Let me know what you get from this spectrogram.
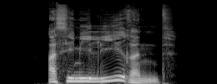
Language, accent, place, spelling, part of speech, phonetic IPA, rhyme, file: German, Germany, Berlin, assimilierend, verb, [asimiˈliːʁənt], -iːʁənt, De-assimilierend.ogg
- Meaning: present participle of assimilieren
